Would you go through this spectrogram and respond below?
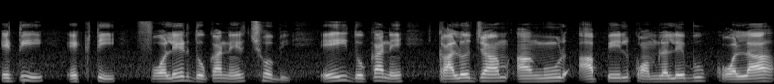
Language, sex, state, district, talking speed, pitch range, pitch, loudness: Bengali, male, West Bengal, North 24 Parganas, 100 wpm, 140-170 Hz, 155 Hz, -21 LUFS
